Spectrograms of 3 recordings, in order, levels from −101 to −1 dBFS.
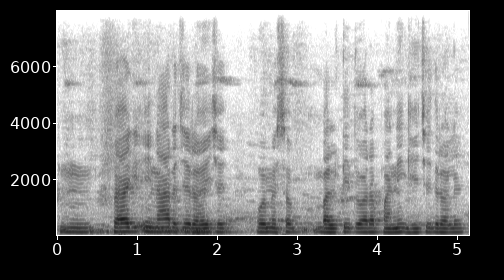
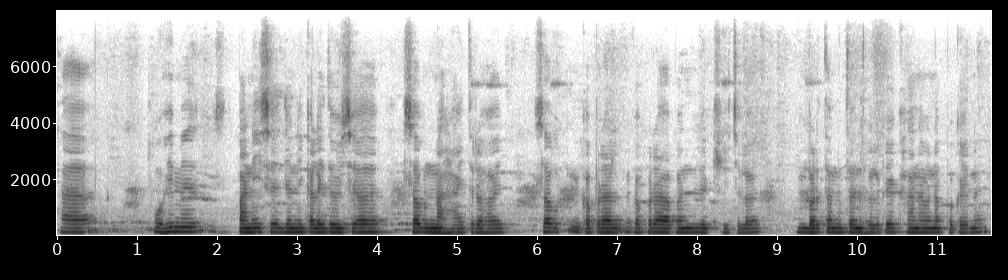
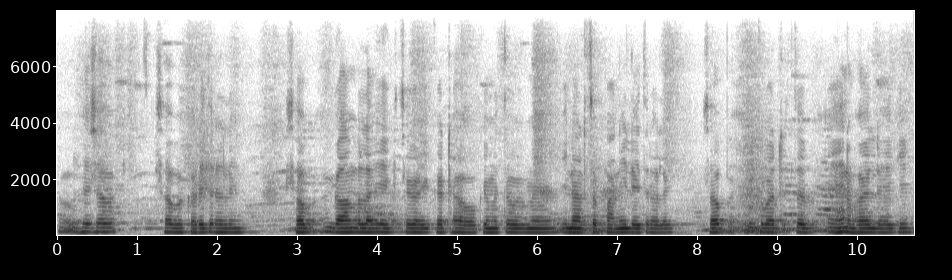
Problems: background sounds at intervals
